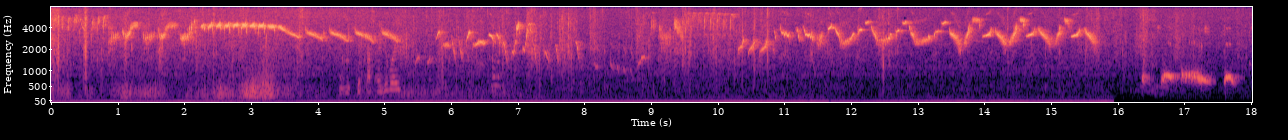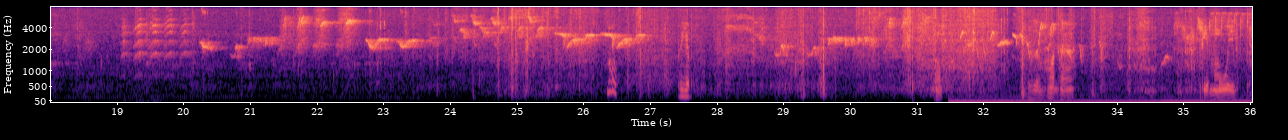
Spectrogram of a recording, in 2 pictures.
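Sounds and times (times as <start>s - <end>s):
birds chirping and singing: 0.0s - 27.2s, 28.1s - 36.0s.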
